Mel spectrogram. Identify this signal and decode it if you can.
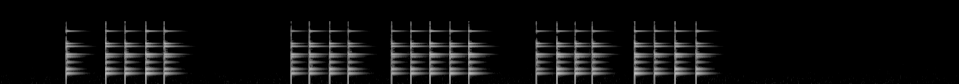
Tap code, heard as taps on a metal pipe, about 5 knocks a second. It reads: D UT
